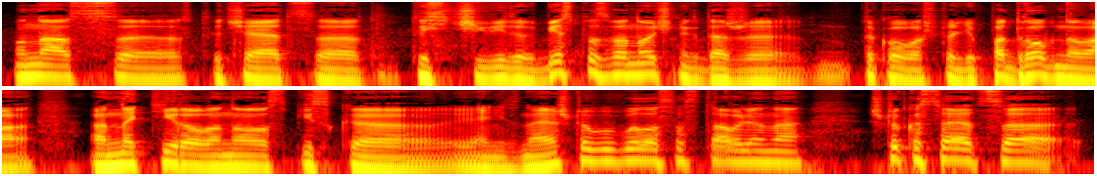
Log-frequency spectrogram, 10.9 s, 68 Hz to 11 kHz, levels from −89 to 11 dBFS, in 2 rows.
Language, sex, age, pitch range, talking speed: Russian, male, 30-49, 100-130 Hz, 120 wpm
